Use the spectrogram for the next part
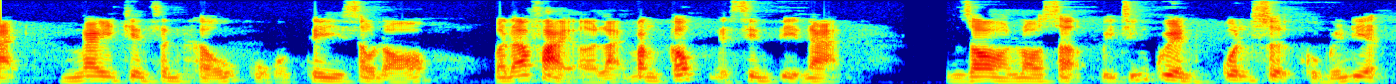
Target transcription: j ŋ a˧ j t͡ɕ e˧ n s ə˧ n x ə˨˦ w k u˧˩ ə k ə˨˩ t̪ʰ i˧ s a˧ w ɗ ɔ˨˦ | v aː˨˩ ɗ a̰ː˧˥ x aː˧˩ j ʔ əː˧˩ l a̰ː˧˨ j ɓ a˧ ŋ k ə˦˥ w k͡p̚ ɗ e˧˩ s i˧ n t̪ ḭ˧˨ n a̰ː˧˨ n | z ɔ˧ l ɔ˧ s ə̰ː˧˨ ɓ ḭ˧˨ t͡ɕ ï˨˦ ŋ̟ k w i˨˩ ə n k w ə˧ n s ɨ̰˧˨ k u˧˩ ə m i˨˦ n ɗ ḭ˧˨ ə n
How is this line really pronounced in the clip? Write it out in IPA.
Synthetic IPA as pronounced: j ŋ a˧ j t͡ɕ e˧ n s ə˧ n x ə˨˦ w k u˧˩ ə k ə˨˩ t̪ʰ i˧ s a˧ w ɗ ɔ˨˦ | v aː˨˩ ɗ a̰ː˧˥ f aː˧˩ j ʔ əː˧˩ l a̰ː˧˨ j ɓ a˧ ŋ k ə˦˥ w k͡p̚ ɗ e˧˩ s i˧ n t̪ ḭ˧˨ n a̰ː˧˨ n | z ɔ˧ l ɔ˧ s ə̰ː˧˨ ɓ ḭ˧˨ t͡ɕ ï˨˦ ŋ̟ k w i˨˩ ə n k w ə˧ n s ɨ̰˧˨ k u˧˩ ə m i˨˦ n ɗ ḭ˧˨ ə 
